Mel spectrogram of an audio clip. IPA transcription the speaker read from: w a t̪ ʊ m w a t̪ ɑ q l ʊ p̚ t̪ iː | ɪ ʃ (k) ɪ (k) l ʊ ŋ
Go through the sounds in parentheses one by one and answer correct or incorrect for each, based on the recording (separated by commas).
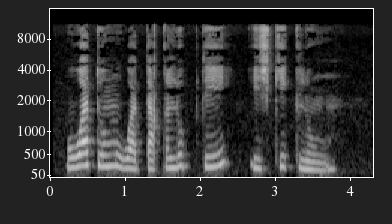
correct, correct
